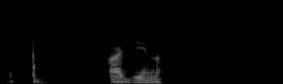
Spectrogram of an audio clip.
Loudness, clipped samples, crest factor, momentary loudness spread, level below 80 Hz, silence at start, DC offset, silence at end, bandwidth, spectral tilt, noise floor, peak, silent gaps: -46 LUFS; under 0.1%; 24 dB; 11 LU; -82 dBFS; 0.1 s; under 0.1%; 1.2 s; 4.9 kHz; -7 dB/octave; under -90 dBFS; -26 dBFS; none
